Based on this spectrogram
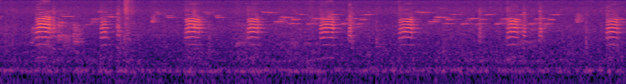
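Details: Several caged finches call and play, their short nasal chirps repeating in clustered bursts every second or so throughout, over a steady low hum.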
